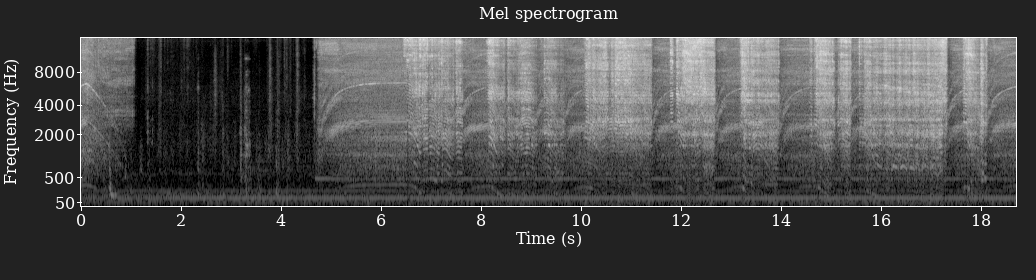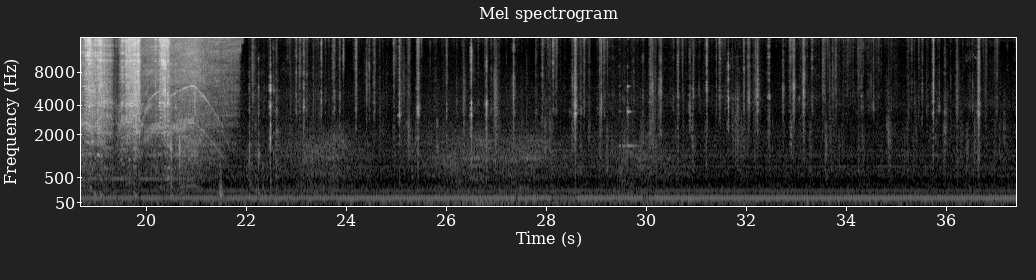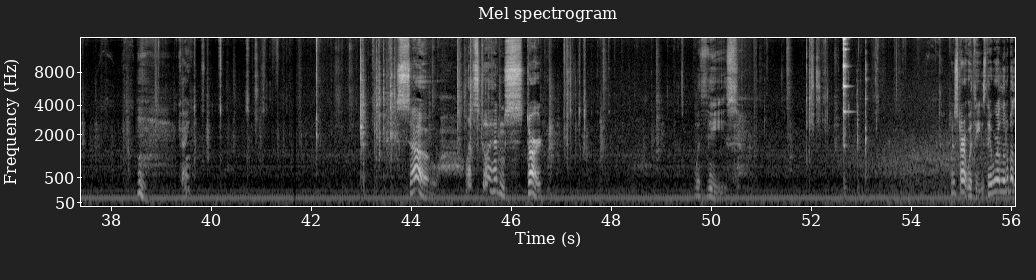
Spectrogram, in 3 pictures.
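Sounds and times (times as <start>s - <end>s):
rotary tool cutting plastic: 0.0s - 1.1s, 4.6s - 27.1s.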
